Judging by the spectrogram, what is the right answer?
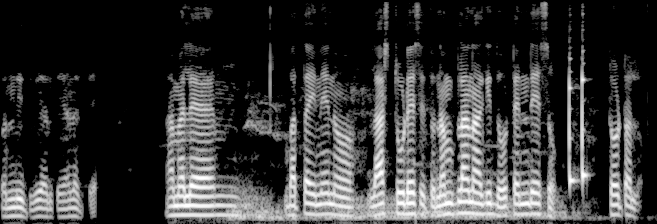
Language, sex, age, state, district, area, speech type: Kannada, male, 30-45, Karnataka, Bangalore Rural, rural, spontaneous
